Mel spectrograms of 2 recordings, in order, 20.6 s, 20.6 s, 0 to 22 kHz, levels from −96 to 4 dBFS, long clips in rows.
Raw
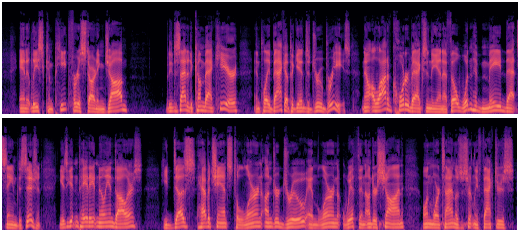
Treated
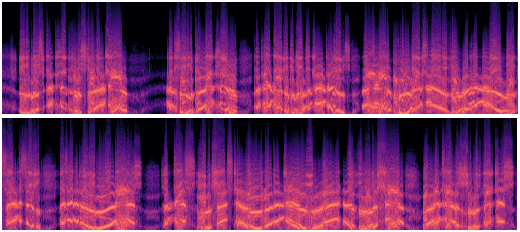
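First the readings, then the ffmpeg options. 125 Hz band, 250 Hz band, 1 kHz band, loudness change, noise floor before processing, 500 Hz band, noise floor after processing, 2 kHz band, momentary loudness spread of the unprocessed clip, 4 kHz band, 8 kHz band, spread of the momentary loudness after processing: -2.0 dB, -1.5 dB, +5.5 dB, -0.5 dB, -65 dBFS, -1.0 dB, -53 dBFS, -1.5 dB, 7 LU, -5.0 dB, -11.5 dB, 6 LU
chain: -filter_complex "[0:a]asplit=3[a][b][c];[a]bandpass=f=300:t=q:w=8,volume=0dB[d];[b]bandpass=f=870:t=q:w=8,volume=-6dB[e];[c]bandpass=f=2.24k:t=q:w=8,volume=-9dB[f];[d][e][f]amix=inputs=3:normalize=0,asplit=2[g][h];[h]highpass=f=720:p=1,volume=38dB,asoftclip=type=tanh:threshold=-18.5dB[i];[g][i]amix=inputs=2:normalize=0,lowpass=f=1.1k:p=1,volume=-6dB,aeval=exprs='val(0)*sin(2*PI*510*n/s+510*0.3/0.94*sin(2*PI*0.94*n/s))':c=same,volume=5.5dB"

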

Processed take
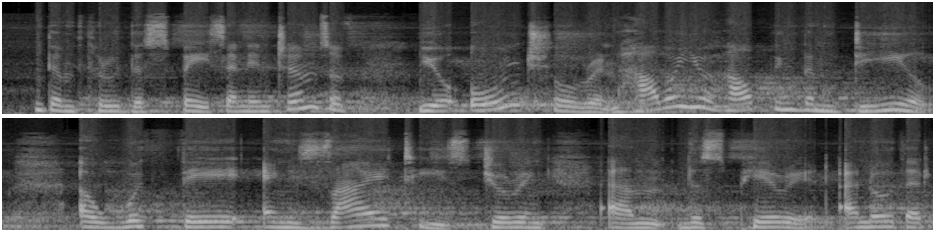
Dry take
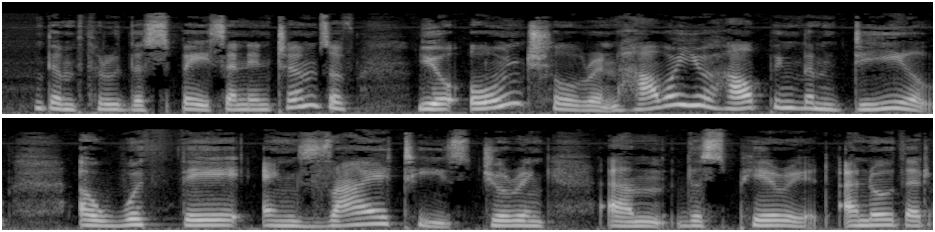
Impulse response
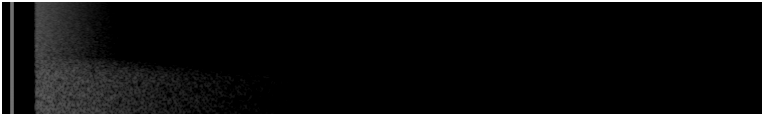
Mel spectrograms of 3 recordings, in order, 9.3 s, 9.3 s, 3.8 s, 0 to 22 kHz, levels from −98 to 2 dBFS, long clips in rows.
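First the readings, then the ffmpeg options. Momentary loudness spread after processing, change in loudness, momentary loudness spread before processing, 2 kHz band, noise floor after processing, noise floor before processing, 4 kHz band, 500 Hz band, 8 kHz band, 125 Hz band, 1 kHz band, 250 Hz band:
4 LU, -2.5 dB, 6 LU, -2.0 dB, -46 dBFS, -58 dBFS, -2.0 dB, -4.5 dB, -1.5 dB, +2.5 dB, -4.5 dB, -2.5 dB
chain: -filter_complex "[0:a]acontrast=45,acrusher=bits=5:mode=log:mix=0:aa=0.000001,afreqshift=-62,acompressor=threshold=-29dB:ratio=3,asplit=2[a][b];[1:a]atrim=start_sample=2205[c];[b][c]afir=irnorm=-1:irlink=0,volume=3dB[d];[a][d]amix=inputs=2:normalize=0,volume=-6.5dB"

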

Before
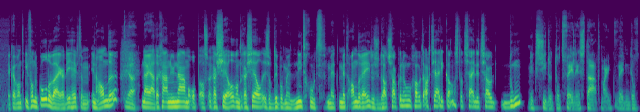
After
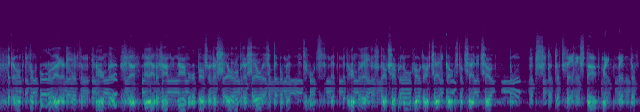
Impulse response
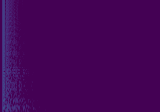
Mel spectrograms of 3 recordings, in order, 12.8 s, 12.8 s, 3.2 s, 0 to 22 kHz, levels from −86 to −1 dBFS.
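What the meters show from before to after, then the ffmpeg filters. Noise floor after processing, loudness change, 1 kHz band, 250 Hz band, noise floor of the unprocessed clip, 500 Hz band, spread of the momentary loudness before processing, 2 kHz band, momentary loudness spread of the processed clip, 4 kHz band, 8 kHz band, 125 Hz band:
-62 dBFS, -20.0 dB, -27.5 dB, -16.5 dB, -50 dBFS, -26.5 dB, 11 LU, -16.5 dB, 12 LU, -19.0 dB, under -30 dB, -33.5 dB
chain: -filter_complex "[0:a]alimiter=limit=-16dB:level=0:latency=1:release=32,acompressor=threshold=-35dB:ratio=6,aeval=exprs='val(0)*sin(2*PI*880*n/s)':c=same,asplit=3[a][b][c];[a]bandpass=f=270:t=q:w=8,volume=0dB[d];[b]bandpass=f=2.29k:t=q:w=8,volume=-6dB[e];[c]bandpass=f=3.01k:t=q:w=8,volume=-9dB[f];[d][e][f]amix=inputs=3:normalize=0,adynamicsmooth=sensitivity=7.5:basefreq=2.7k,asplit=2[g][h];[1:a]atrim=start_sample=2205[i];[h][i]afir=irnorm=-1:irlink=0,volume=-6.5dB[j];[g][j]amix=inputs=2:normalize=0,volume=16.5dB"

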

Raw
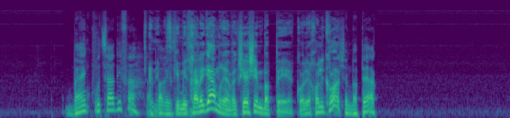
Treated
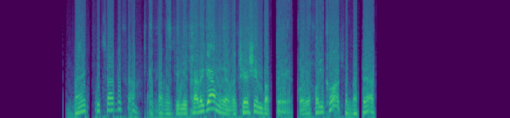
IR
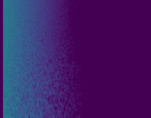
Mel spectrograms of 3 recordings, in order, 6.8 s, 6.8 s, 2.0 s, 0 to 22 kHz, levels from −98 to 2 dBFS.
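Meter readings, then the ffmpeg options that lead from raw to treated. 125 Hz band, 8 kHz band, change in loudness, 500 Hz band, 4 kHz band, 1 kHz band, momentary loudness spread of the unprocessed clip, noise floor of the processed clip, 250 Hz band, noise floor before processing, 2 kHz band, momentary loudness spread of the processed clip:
-0.5 dB, +4.0 dB, +0.5 dB, 0.0 dB, +1.5 dB, +0.5 dB, 11 LU, under -85 dBFS, 0.0 dB, -74 dBFS, +1.0 dB, 10 LU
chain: -af "acrusher=bits=6:dc=4:mix=0:aa=0.000001"

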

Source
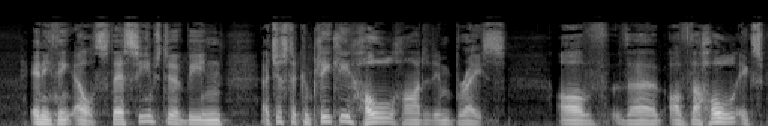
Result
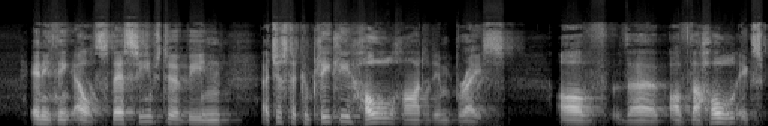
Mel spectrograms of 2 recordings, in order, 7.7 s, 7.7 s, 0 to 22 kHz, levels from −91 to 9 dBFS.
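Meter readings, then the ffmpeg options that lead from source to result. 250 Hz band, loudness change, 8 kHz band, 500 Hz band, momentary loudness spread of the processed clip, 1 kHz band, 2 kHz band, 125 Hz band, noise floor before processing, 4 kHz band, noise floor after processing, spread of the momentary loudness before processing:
-14.5 dB, -1.5 dB, +5.5 dB, -4.5 dB, 12 LU, +3.0 dB, +5.5 dB, -25.5 dB, -59 dBFS, +5.5 dB, -60 dBFS, 10 LU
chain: -filter_complex "[0:a]highpass=860,asplit=2[a][b];[b]aeval=exprs='sgn(val(0))*max(abs(val(0))-0.00473,0)':c=same,volume=-5dB[c];[a][c]amix=inputs=2:normalize=0,aecho=1:1:110|220:0.119|0.0333,volume=2dB"

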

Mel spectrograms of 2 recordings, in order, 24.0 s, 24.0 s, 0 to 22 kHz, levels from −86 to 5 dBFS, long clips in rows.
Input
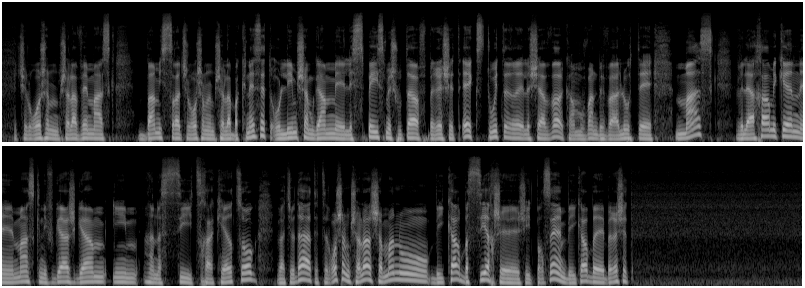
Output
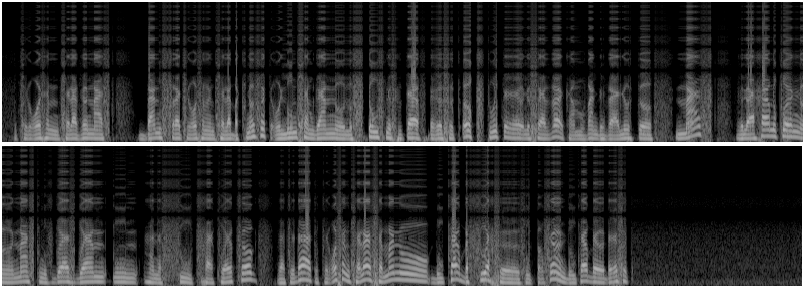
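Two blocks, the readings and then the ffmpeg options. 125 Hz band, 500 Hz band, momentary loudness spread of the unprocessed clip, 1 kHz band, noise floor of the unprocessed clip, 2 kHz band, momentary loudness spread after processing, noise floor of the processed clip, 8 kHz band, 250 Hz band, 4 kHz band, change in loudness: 0.0 dB, 0.0 dB, 6 LU, -1.0 dB, -61 dBFS, -2.0 dB, 6 LU, -61 dBFS, -4.0 dB, 0.0 dB, -5.5 dB, -0.5 dB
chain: -filter_complex "[0:a]acrossover=split=440|930[a][b][c];[b]aeval=exprs='(mod(15.8*val(0)+1,2)-1)/15.8':c=same[d];[c]acrusher=samples=15:mix=1:aa=0.000001[e];[a][d][e]amix=inputs=3:normalize=0"

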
